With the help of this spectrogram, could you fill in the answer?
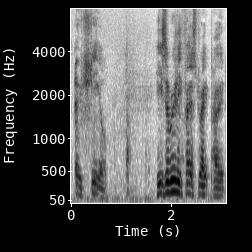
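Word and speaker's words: Ó Siadhail: amazing poet it's spelt like this is like ocad hale but it's actually pronounced oh she'll he's a really first-rate poet and he's he's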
